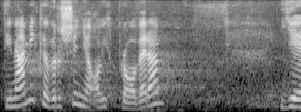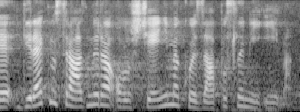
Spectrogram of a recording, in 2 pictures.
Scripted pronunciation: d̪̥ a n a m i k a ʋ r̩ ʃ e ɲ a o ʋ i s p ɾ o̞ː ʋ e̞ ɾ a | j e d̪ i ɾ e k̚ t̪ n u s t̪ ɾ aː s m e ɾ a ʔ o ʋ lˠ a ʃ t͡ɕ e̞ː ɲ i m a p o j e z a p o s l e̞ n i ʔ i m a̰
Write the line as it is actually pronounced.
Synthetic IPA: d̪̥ i n a m i k a ʋ r̩ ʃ e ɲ a o ʋ i x p ɾ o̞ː ʋ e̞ ɾ a | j e d̪ i ɾ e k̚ t̪ n o s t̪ ɾ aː z m e ɾ a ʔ o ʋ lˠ a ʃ t͡ɕ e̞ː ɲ i m a k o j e z a p o s l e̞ n i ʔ i m a̰

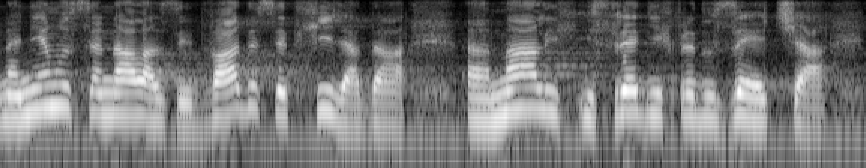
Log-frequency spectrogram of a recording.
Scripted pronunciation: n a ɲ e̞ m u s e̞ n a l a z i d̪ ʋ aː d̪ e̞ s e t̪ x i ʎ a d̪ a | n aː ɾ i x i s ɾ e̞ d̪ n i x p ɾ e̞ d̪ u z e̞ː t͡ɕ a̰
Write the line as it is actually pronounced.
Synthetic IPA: n a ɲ e̞ m u s e̞ n a l a z i d̪ ʋ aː d̪ e̞ s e t̪ x i ʎ a d̪ a | m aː l i x i s ɾ e̞ d̪ ɲ i x p ɾ e̞ d̪ u z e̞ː t͡ɕ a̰

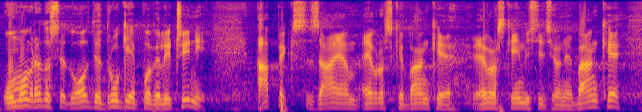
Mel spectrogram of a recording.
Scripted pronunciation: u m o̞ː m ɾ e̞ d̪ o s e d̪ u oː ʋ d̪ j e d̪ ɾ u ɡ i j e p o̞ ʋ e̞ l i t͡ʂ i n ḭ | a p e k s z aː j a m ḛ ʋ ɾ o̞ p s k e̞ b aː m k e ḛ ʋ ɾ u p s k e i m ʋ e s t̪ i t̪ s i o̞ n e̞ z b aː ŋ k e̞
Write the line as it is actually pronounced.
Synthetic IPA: u m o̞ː m ɾ e̞ d̪ o s e d̪ u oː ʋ d̪ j e d̪ ɾ u ɡ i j e p o̞ ʋ e̞ l i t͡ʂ i n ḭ | a p e k s z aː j a m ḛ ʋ ɾ o̞ p s k e̞ b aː ŋ k e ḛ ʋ ɾ o p s k e i n ʋ e s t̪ i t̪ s i o̞ n e̞ b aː ŋ k e̞

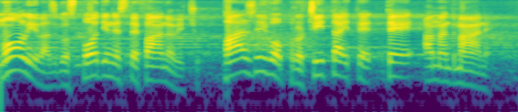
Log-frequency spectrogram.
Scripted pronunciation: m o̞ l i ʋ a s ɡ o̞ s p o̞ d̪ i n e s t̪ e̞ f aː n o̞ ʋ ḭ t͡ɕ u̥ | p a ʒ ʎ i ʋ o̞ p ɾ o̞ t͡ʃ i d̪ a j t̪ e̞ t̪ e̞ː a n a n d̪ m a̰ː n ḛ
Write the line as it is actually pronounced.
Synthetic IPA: m o̞ l i ʋ a s ɡ o̞ s p o̞ d̪ i n e s t̪ e̞ f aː n o̞ ʋ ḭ t͡ɕ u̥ | p a ʒ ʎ i ʋ o̞ p ɾ o̞ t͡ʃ i t̪ a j t̪ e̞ t̪ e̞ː a m a n d̪ m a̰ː n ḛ

